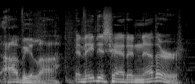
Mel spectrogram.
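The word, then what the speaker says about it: Avila: god oh man and it's Robbie Aila by the way that's the correct pronunciation Robbie Aila and they just had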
